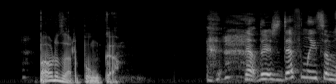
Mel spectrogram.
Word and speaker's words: Bárðarbunga: They have a little video that teaches us just how to pronounce it. Bárðarbunga. Bárðarbunga. Bárðarbunga.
